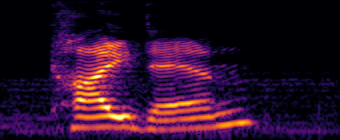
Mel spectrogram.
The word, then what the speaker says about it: Kaidan: And where's where's Kaden? Which, by the way, there was a comment on one of my like shorts, recent shorts, um that the correct way to pronounce his name is Kaidan.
